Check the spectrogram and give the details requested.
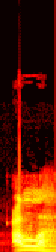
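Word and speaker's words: الله: Jadi bukan dengan cara di kanan karena secara tulisan latin juga a l a h allah tulisannya tapi kita bacanya tebal tafkhim. Bagaimana cara menebalkannya? dengan si pangkal lidah kita yang diangkat Al Allah gitu ya.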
